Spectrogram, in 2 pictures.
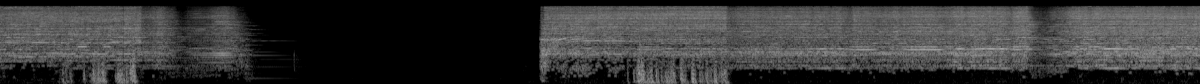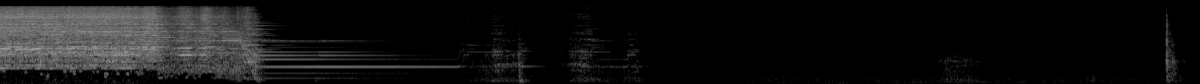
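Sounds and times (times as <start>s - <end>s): circular saw cutting: 0.0s - 2.6s, 5.4s - 14.8s
faint rubbing sounds: 19.2s - 23.3s.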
